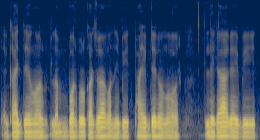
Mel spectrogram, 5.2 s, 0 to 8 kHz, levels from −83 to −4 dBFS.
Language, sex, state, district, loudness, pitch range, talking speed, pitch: Chakma, male, Tripura, West Tripura, -19 LUFS, 90-95 Hz, 150 wpm, 95 Hz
